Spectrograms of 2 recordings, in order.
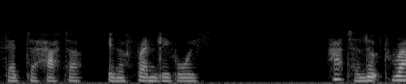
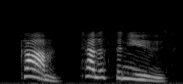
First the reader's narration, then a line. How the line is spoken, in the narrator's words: cried the King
